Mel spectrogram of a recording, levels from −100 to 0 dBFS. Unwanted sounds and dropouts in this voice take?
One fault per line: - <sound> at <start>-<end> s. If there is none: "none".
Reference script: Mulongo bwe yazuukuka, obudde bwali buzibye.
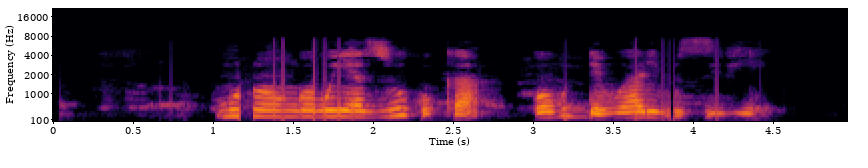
- dropout at 1.2-1.3 s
